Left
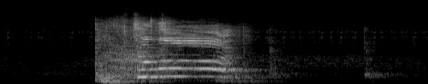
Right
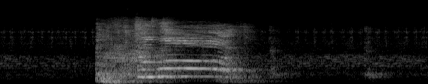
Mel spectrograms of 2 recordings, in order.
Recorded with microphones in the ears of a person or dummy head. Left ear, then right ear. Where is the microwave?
I don't hear a microwave.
